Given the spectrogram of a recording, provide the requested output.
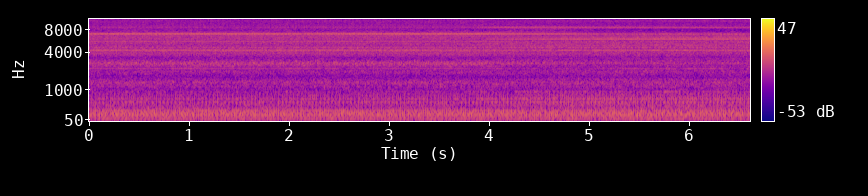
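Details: Craftsman 33-gallon air compressor, after repairs (piston, seal, belt, pressure switch leak): loud steady pumping drone with a low throb and no hiss or knock; filling normally.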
